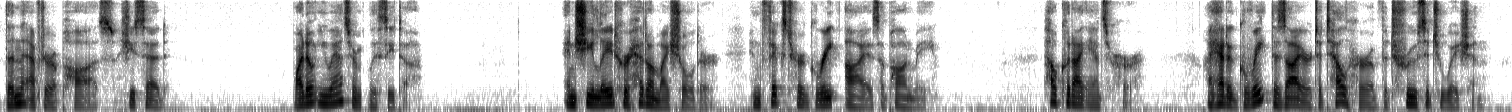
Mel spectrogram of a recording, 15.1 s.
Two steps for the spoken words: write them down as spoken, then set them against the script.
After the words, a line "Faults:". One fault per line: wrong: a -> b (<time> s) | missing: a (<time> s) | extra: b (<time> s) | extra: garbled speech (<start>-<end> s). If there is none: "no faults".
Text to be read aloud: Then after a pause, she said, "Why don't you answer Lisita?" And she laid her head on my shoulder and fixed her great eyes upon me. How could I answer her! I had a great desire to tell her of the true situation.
Then after a pause, she said, "Why don't you answer Lisita?" And she laid her head on my shoulder and fixed her great eyes upon me. How could I answer her! I had a great desire to tell her of the true situation.
Faults:
no faults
